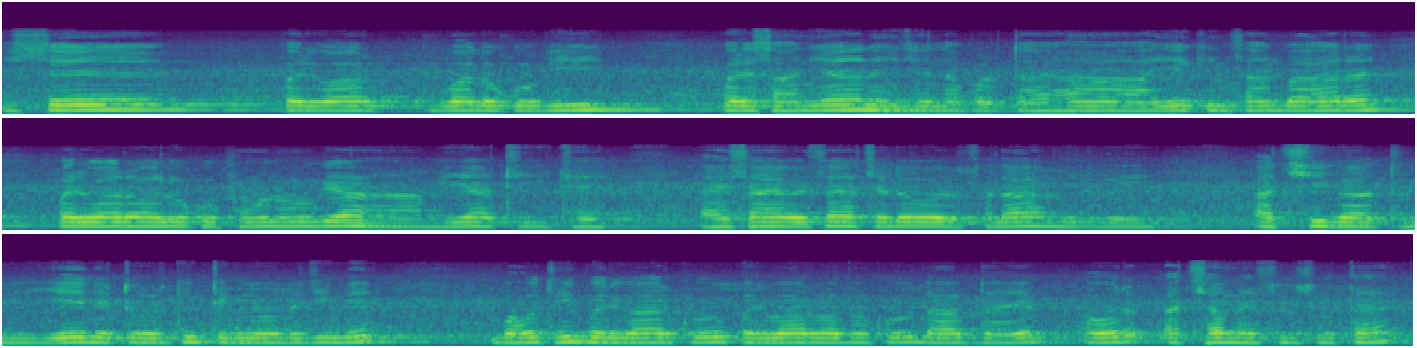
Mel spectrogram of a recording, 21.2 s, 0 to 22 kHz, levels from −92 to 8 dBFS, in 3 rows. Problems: background conversations at intervals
